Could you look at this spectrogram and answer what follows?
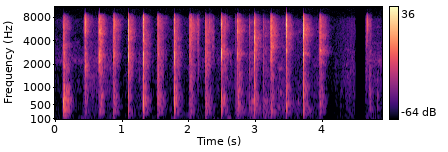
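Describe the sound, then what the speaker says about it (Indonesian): Students in a classroom give a round of applause, about seventeen sharp evenly spaced claps in a quick steady rhythm, then a pause and one last faint clap, close and clear. "Tepuk tangan dulu untuk kalian"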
